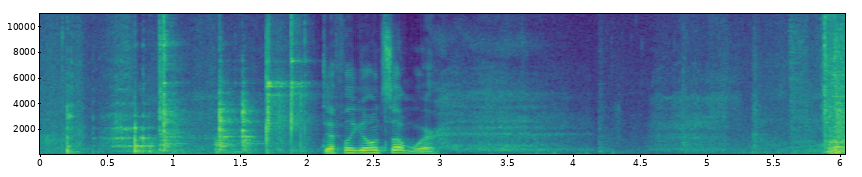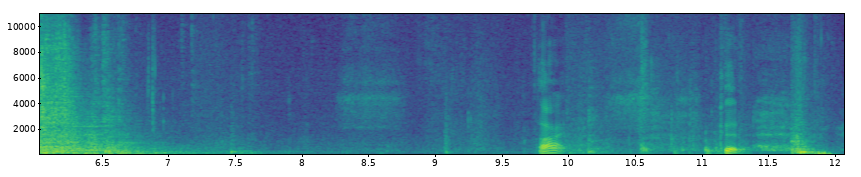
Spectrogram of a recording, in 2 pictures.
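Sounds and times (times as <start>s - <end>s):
heavy metal clunk: 5.7s - 7.7s.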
